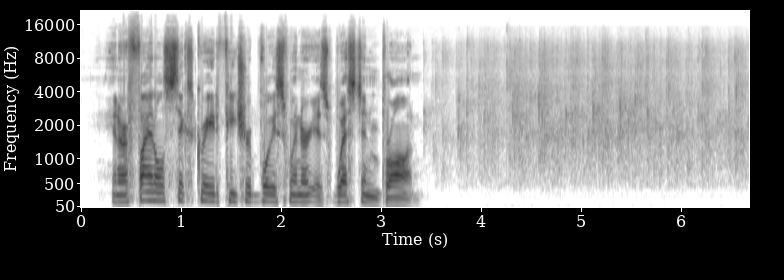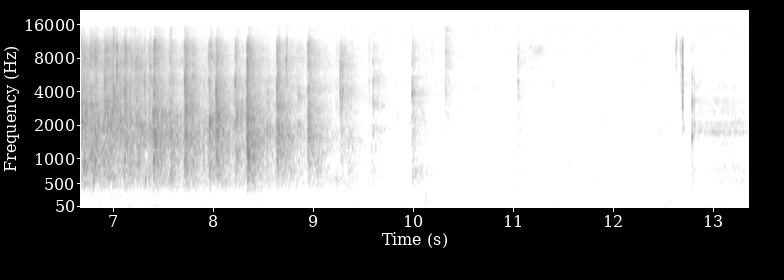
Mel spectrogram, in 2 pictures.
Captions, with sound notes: And our final sixth grade feature voice winner is Weston Braun. (audience applauds)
